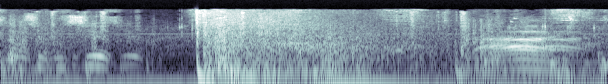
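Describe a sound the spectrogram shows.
Rapid gunfire bangs against a wooden wall.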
